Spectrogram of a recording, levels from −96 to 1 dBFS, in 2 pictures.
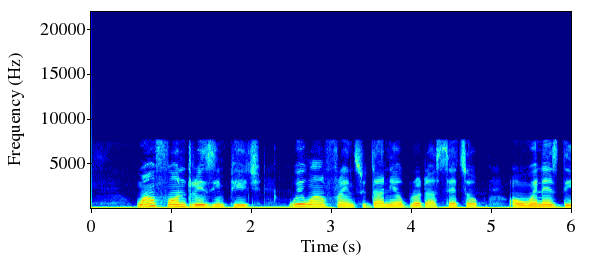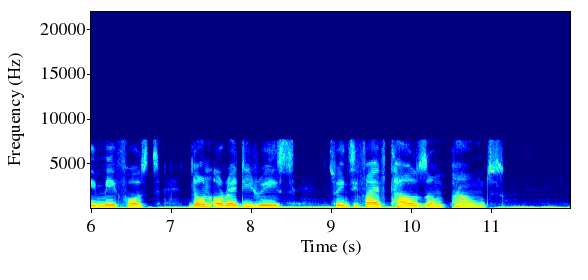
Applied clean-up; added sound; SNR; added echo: none; Growling; 6 dB; none.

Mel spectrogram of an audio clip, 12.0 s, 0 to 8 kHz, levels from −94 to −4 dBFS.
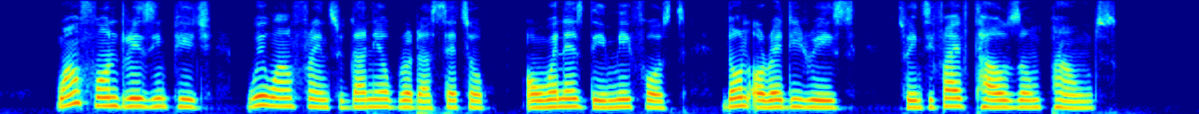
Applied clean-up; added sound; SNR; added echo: neural mask model DeepFilterNet 3.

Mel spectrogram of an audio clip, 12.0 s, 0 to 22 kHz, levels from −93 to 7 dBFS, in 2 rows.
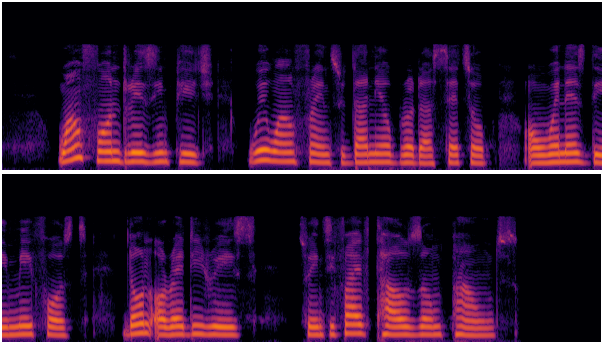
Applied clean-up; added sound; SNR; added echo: neural mask model Resemble Enhance denoiser.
